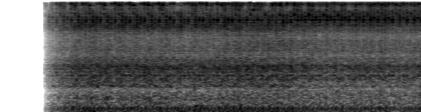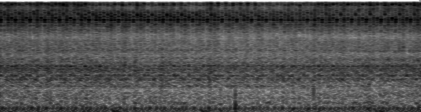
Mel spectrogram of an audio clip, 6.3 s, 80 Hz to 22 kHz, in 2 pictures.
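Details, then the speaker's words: 2008 Dodge Caliber petrol engine at idle: uneven, stumbling low-end pulse of a misfire, engine and downpipe to catalytic converter shaking, runs very roughly; the spark plugs are new and the coils are next to be replaced. "like the car is misfiring. And it looks like the cat converter looks like it's shaking."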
